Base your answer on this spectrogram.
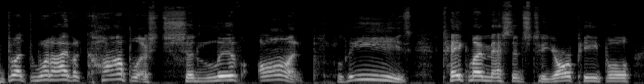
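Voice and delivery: loud, high, slow desperate plea; pleading. Retold or imitated. Arrested man loudly begging officers to spread his message. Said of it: "I just plead with them".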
